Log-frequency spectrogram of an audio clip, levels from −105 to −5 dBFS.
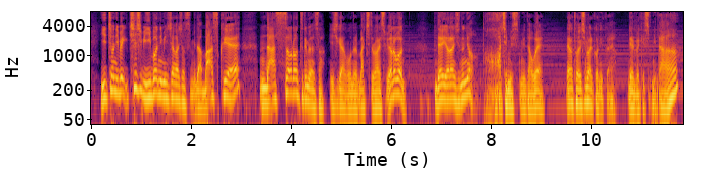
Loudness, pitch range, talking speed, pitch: -23 LUFS, 90-130 Hz, 345 characters per minute, 105 Hz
